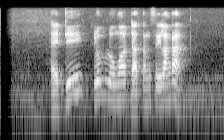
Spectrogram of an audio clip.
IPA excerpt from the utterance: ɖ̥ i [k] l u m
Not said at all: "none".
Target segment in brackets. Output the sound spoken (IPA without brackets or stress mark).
k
